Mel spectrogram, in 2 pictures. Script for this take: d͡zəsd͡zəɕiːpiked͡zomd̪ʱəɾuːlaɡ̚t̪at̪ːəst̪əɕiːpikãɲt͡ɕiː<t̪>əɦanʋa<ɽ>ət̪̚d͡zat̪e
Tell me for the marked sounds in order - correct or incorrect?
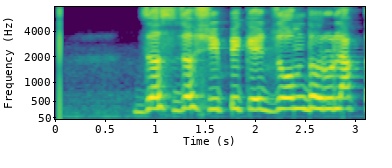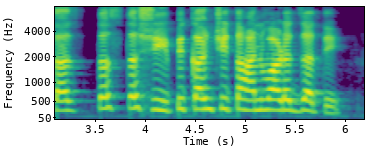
correct, correct

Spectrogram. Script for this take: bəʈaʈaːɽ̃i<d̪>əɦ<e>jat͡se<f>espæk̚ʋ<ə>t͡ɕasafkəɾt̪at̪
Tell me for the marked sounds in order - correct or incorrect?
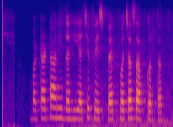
correct, incorrect, correct, correct

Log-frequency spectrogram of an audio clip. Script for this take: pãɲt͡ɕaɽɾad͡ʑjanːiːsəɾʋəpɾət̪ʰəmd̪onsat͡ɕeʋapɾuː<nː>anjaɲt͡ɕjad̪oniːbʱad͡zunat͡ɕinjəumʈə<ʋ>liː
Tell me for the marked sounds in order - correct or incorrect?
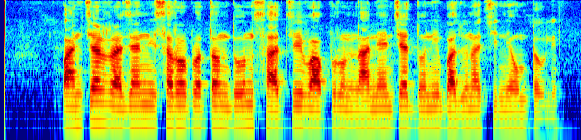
correct, correct

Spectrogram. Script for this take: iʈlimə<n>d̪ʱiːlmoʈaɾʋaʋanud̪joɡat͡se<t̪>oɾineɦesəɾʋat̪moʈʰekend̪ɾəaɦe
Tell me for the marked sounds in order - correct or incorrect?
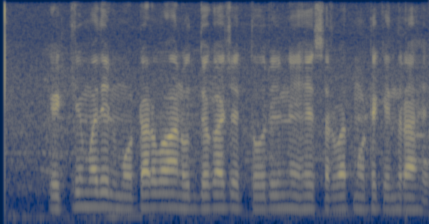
incorrect, correct

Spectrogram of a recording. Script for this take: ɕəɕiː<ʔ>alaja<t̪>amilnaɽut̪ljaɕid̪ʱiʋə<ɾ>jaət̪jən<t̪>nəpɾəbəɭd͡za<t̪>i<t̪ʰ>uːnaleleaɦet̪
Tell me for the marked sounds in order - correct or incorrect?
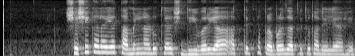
incorrect, correct, correct, correct, correct, incorrect

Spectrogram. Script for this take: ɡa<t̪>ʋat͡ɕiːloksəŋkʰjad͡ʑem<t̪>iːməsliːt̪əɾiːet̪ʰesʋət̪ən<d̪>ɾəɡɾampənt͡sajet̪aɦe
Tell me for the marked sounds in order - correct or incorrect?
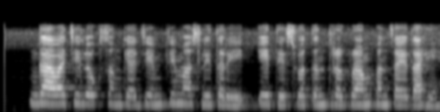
incorrect, correct, incorrect

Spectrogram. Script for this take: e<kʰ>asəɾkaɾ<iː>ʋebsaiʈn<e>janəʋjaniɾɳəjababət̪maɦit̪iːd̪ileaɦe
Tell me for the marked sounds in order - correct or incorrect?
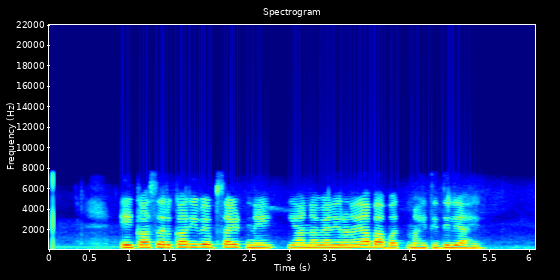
incorrect, correct, correct

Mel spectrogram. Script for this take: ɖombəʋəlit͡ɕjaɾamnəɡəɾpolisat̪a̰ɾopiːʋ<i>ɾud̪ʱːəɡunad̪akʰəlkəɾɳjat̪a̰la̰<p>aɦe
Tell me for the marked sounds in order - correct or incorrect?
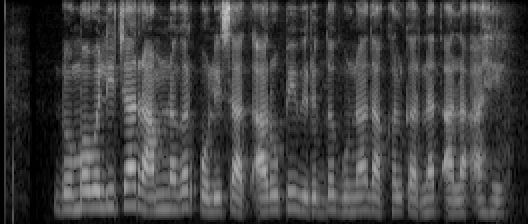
correct, incorrect

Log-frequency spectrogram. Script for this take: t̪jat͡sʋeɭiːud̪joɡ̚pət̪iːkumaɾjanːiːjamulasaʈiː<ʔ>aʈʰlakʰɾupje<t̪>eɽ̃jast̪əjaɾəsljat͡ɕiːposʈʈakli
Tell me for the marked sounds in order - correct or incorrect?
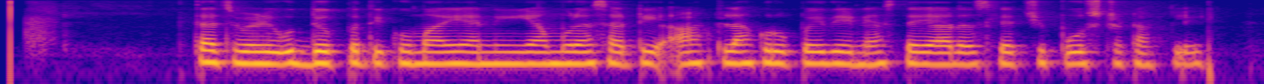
correct, incorrect

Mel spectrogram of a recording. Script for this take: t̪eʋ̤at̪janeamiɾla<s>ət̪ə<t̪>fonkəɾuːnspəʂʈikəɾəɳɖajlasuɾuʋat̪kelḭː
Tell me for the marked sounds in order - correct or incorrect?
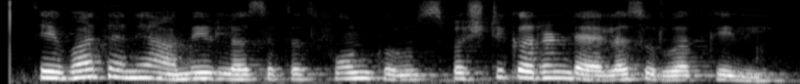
correct, correct

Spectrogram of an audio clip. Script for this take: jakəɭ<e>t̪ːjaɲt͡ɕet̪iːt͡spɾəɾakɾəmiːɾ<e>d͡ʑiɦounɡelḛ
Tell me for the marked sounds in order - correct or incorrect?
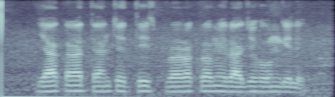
incorrect, incorrect

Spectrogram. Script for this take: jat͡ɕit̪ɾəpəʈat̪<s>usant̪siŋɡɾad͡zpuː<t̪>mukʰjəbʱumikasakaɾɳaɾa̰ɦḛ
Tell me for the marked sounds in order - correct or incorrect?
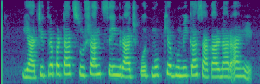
correct, correct

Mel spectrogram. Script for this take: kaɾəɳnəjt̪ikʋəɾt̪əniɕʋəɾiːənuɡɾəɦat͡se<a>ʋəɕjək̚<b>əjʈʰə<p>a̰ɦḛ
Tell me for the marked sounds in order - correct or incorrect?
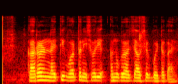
correct, correct, incorrect

